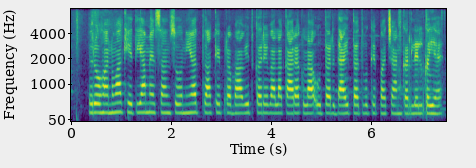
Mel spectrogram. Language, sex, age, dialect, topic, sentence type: Magahi, female, 56-60, Western, agriculture, statement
